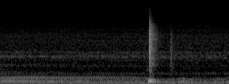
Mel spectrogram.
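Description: The last strummed chord of an acoustic guitar dying away, then a single sharp click about one and a half seconds in, with a fainter click just after.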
